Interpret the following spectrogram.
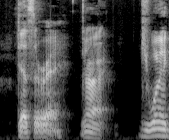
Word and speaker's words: Desiree: Is this pronounced Desiree? Yeah. Or Desire? Desiree.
